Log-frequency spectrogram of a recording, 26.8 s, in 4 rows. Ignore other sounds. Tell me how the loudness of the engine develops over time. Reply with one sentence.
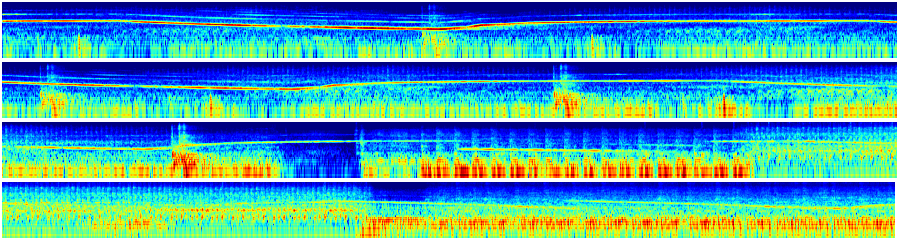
The loudness of the engine goes up.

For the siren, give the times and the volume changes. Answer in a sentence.
You can hear the siren from 0.0 to 26.7 s, getting quieter.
